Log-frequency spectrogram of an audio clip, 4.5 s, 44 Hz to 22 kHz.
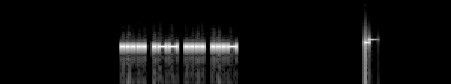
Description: Morse code, heard as a keyed tone, about 44 wpm, 700 Hz. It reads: 5WHV
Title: Four Challenging Letter-Number Combinations 45wpm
